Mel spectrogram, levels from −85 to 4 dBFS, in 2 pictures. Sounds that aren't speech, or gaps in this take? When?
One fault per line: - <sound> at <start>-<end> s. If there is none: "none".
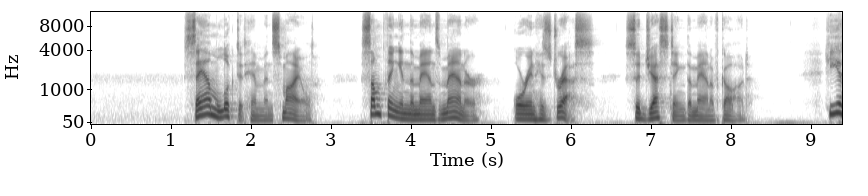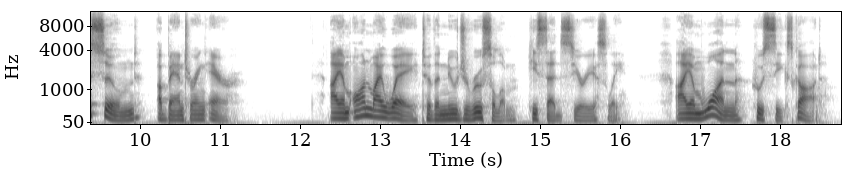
none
